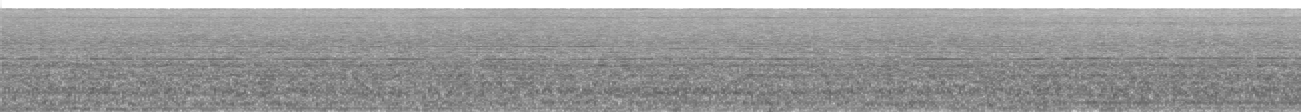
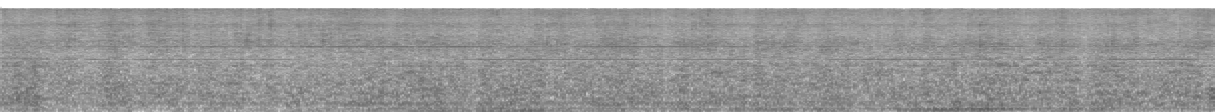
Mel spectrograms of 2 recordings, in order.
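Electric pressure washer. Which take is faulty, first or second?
first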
